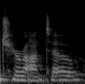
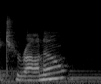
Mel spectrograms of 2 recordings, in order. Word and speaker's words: Toronto: I'm the only person from Toronto that pronounces the second T in Toronto. Most people say Toronto or Toronto.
